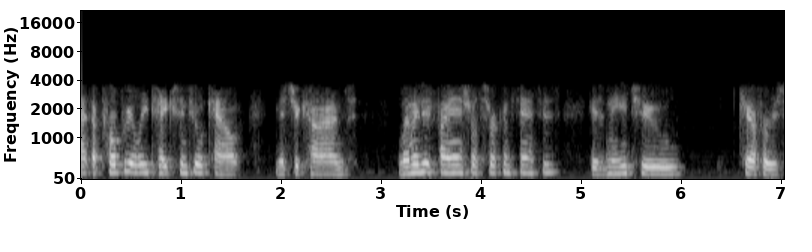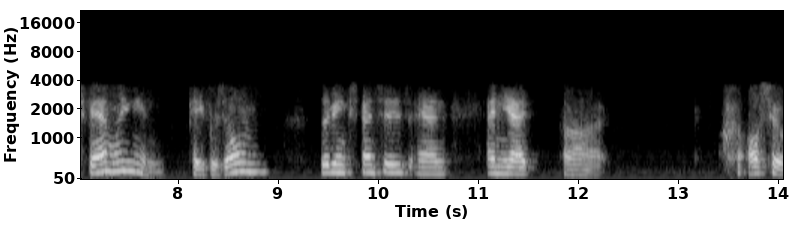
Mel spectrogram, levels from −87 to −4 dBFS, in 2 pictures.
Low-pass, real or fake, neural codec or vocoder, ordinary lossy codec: 5.4 kHz; real; none; MP3, 32 kbps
